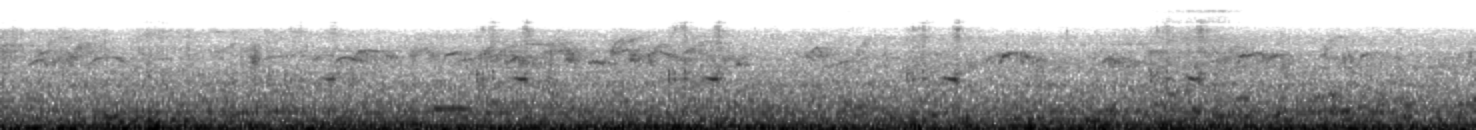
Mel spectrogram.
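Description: Small birds chirping over and over, short quick chirps scattered through, over a steady low background rumble of outdoor noise.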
